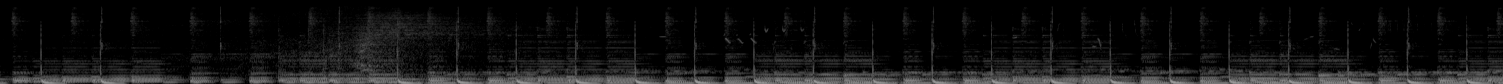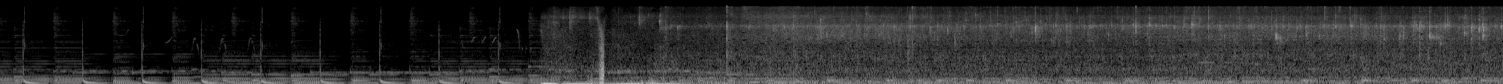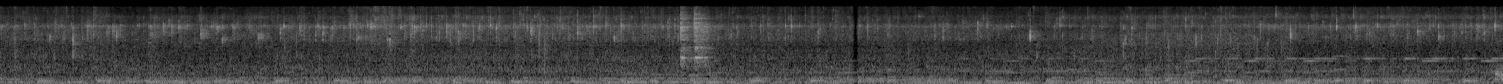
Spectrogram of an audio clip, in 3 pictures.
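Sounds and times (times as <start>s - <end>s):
chicken frying in hot oil: 20.4s - 45.0s.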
